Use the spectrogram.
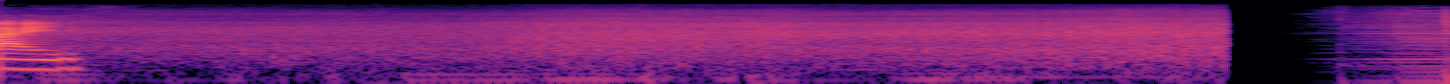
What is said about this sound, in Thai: ก็ให้ฟังเสียงคลื่นก่อนไป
